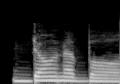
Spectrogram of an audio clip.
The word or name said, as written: donable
